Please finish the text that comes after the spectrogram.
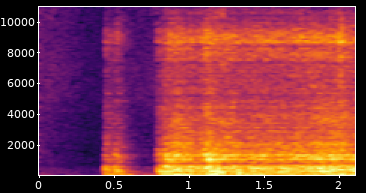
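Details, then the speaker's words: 4.1 home theatre with a humming complaint: silent, then a steady rough hiss with a low buzz once the rear extra speaker is connected, volume at zero and no signal. The amplifier IC for that channel has failed. Amplifier IC fault causing hum and hiss. "Connect ಮಾಡಿದ್ರೆ ಇವಾಗ ನಾನು speaker sound ಕೊಟ್ಟಿಲ್ಲ, but noise ಬರ್ತಾಯಿದೆ. ನೋಡಿ ಕೊರ್ರ ಅಂತ sound ಬರ್ತಾಯಿದೆಯಾ. ಒಂದ್ರಲ್ಲಿ ಆ ಕಡೆ ಹಂಗೆ ಬರ್ತಾಯಿದೆ, ಇನ್ನೊಂದರಲ್ಲಿ ಐಸಿ ಹೋಗಿದೆ."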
